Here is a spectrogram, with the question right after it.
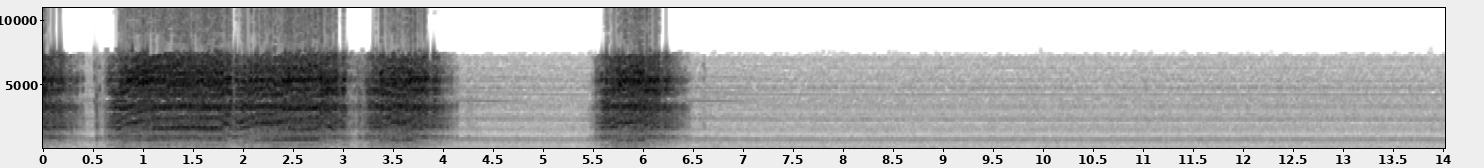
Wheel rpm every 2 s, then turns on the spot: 120, 100, 20, 30, 0, 0, 0.
none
